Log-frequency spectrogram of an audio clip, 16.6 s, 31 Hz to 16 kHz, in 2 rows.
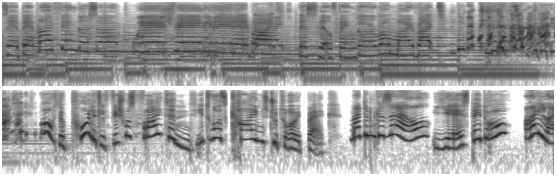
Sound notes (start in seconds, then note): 6.8 children laugh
